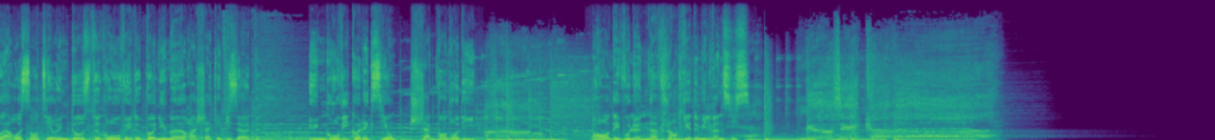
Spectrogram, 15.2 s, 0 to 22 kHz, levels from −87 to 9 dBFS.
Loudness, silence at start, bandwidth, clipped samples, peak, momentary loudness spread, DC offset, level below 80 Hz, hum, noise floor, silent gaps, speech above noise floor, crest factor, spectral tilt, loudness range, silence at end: -13 LUFS; 0 s; over 20 kHz; under 0.1%; 0 dBFS; 7 LU; under 0.1%; -26 dBFS; none; under -90 dBFS; none; over 77 dB; 14 dB; -4 dB/octave; 5 LU; 2.65 s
